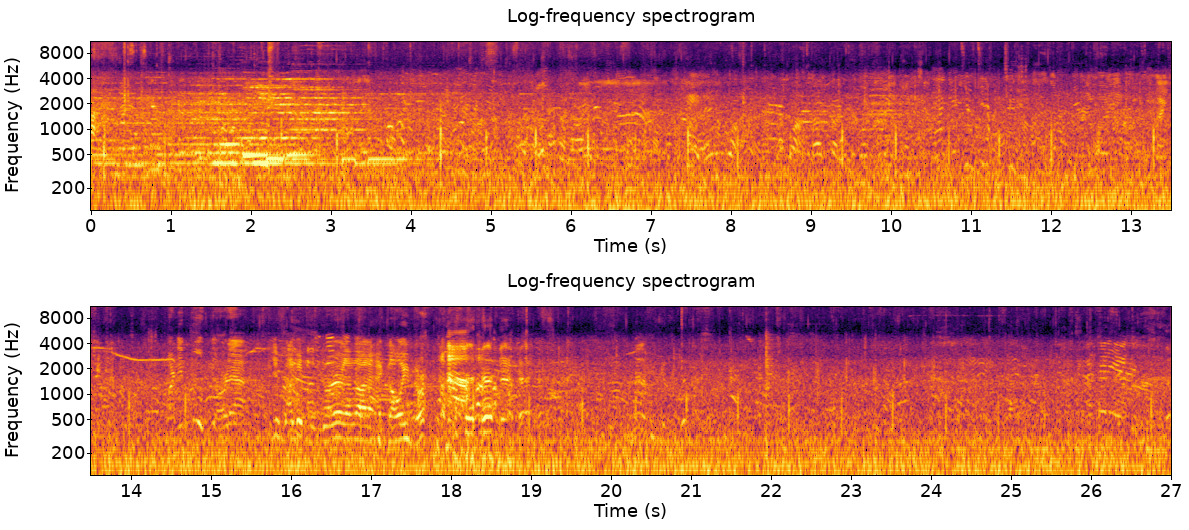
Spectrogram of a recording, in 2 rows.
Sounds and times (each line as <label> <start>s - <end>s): tourists coming and going 0.0s - 5.8s
Ship in the river 0.0s - 12.2s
